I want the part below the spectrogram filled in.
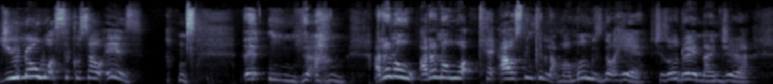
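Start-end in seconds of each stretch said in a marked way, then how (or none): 0.0-1.3 mock loud, pitched-up, boiling-over angry outburst. Retelling what they said to the person advising paracetamol, retelling an angry outburst. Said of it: "I just went mad".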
